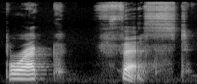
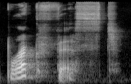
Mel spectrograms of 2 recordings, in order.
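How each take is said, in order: First: Breakfast as two separate beats, break, fast; split into syllables. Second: Said in the usual way. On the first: Shown as a demonstration. Teacher helping tap it out, Breakfast split into syllables. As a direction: say Breakfast slowly with a clear gap after the first syllable. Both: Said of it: "help you tap that out".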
